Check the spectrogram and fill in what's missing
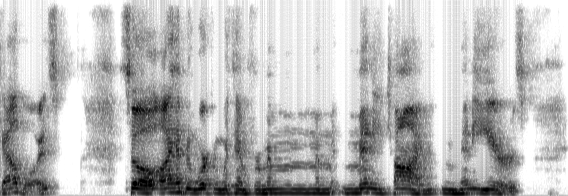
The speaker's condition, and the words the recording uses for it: Stuttering. Uh, what I just want to say was, um, you know, obviously I stutter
